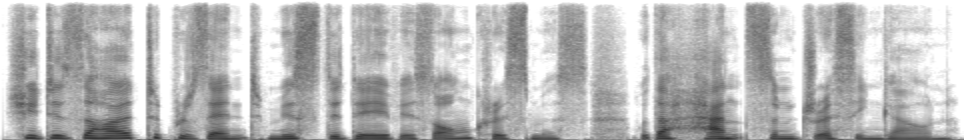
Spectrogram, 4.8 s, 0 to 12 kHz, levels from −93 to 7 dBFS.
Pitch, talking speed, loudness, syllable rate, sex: 155 Hz, 160 wpm, -21 LUFS, 4.7 syllables/s, female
